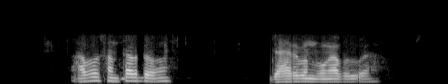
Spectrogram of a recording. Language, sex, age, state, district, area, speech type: Santali, male, 30-45, Jharkhand, East Singhbhum, rural, conversation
